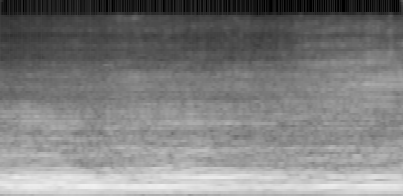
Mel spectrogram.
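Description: An engine running steadily, a constant pitched drone that eases off slightly toward the end.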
